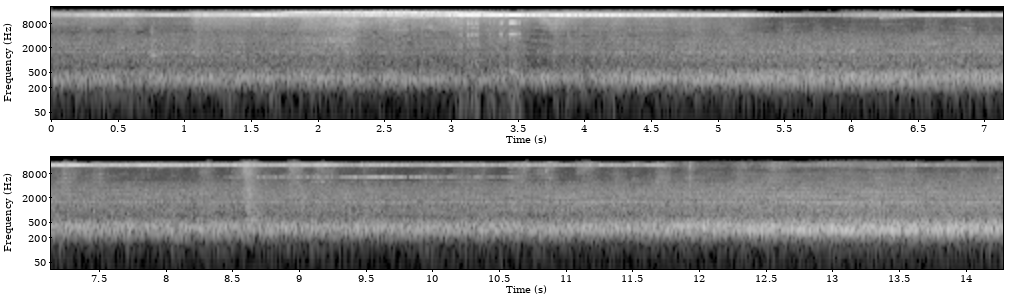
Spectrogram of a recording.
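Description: Freight train wagons rolling past on the rails with a steady rumble, and a thin high whine that is loudest in the first few seconds.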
